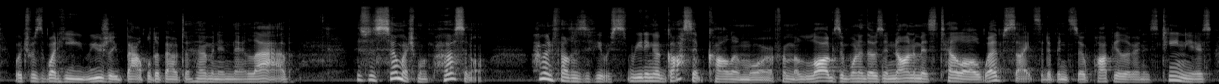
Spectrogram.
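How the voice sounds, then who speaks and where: A woman's voice: sits low, fairly bright tone. A woman reading a scripted story aloud as its narrator and author. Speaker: author reading own fan fiction.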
